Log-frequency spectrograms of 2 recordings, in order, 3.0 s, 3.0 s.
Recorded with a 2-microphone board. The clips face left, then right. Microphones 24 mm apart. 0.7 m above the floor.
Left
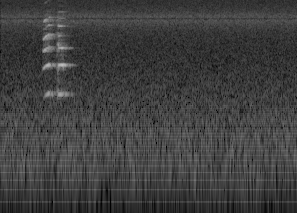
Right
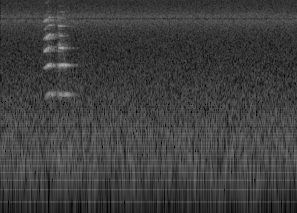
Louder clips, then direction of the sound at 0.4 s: Left 4 dB; 65° left (ahead or behind).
